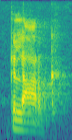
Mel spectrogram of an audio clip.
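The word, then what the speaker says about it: clerk: देखो इसका सही प्रोनाउंस है होता है क्लार्क, क्योंकि सेकंड ग्रेड में आपको पढ़ाऊंगा फोनेटिक्स में, तो वहां आप मिस्टेक कर देंगे।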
